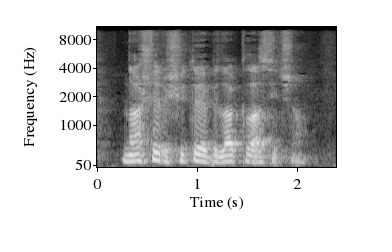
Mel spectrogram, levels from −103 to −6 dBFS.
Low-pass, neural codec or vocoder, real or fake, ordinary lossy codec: 9.9 kHz; vocoder, 22.05 kHz, 80 mel bands, WaveNeXt; fake; AAC, 32 kbps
